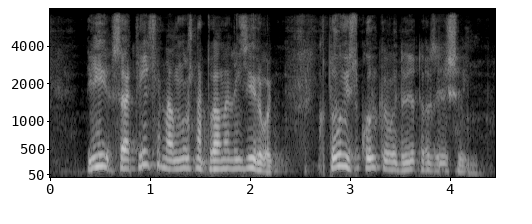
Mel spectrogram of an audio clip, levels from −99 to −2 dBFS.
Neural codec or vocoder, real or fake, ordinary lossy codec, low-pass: codec, 24 kHz, 1.5 kbps, HILCodec; fake; none; 7.2 kHz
